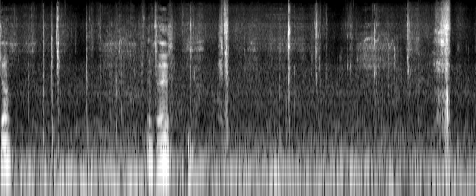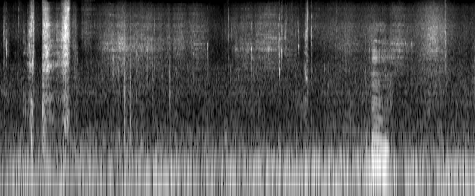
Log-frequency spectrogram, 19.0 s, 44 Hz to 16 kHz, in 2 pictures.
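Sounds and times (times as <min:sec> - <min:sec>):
low steady hum: 0:00.0 - 0:19.0
person chewing food: 0:03.7 - 0:15.9.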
